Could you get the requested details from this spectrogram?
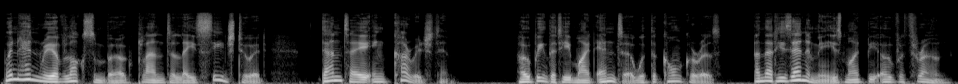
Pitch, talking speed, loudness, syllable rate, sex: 115 Hz, 175 wpm, -21 LUFS, 5.6 syllables/s, male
